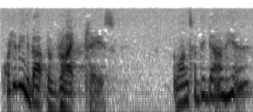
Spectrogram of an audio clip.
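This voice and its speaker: A man's voice: high-pitched, sing-song, brisk, gravelly, husky, full character voice. A man playing a brusque, fussy hotel manager, in 1940s radio acting style. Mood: brisk. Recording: distant, reverberant lo-fi radio recording.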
